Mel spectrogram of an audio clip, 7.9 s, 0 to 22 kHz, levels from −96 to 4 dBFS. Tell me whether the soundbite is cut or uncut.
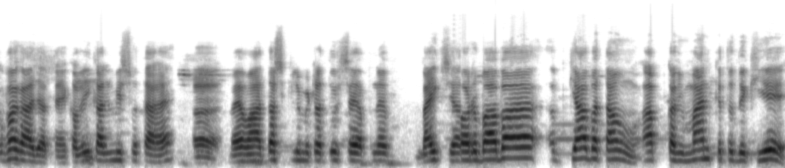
cut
